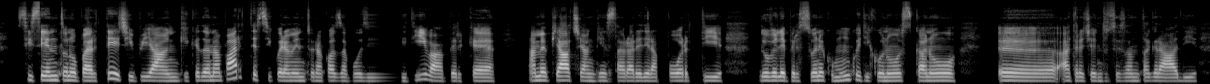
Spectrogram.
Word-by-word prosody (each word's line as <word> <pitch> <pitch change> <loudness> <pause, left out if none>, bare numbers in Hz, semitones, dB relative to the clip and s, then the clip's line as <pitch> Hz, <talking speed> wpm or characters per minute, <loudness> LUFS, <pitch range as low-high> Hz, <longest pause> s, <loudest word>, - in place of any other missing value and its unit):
si 210 - -4
sentono 200 0 +3
partecipi 185 0 +2
anche, 170 0 +1
che 185 - -5
da 185 - +1
una 185 0 +1
parte 265 - +3
è - - -3
sicuramente 175 -1 +1
una 170 -1 -3
cosa 175 -1 -4
positiva, 160 +3 -2
perché 165 0 -1 0.3
a - - +1
me 190 +1 +4
piace 190 0 +5
anche 170 -1 -3
instaurare 175 0 -1
dei 170 - -1
rapporti 175 +1 -3 0.3
dove 185 0 0
le 180 0 +4
persone 175 +2 -1
comunque 200 +4 -5
ti 175 - -11
conoscano, 175 0 +1 0.4
ehm, 170 -2 +2
a - - 0
360 170 -1 -6
gradi. 165 -1 -1
175 Hz, 155 wpm, -23 LUFS, 170-185 Hz, 0.4 s, piace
